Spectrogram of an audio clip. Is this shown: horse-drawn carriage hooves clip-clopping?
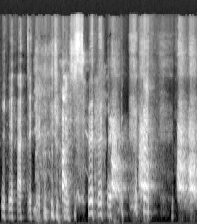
no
